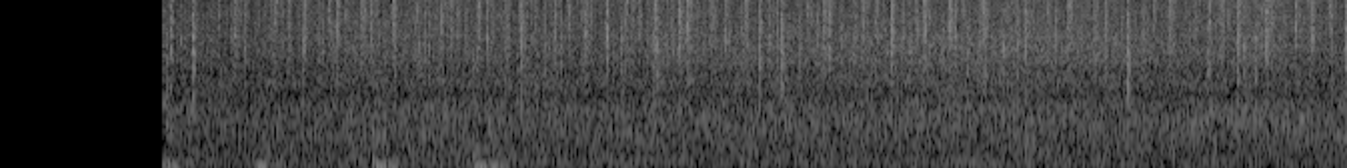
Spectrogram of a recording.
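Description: Torch flames crackle and hiss steadily.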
